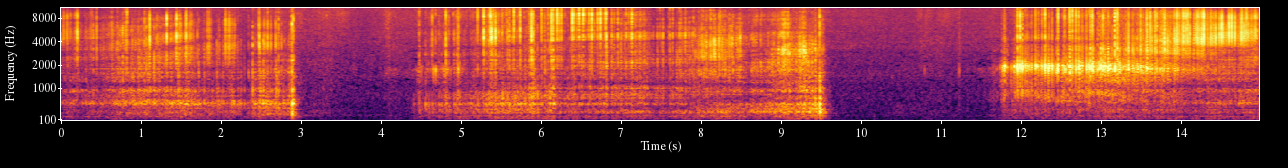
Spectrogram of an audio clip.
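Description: Short painted fingernails on both hands rapidly scratch and tap a large, flat, thin, solid black desk mat lying on a table. A dense, bright, scratchy rasp runs in three bursts, each ending with a sharp tap, separated by two short near-silent pauses.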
